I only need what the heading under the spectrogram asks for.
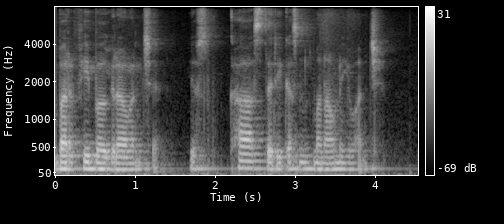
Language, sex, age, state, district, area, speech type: Kashmiri, male, 30-45, Jammu and Kashmir, Shopian, urban, spontaneous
